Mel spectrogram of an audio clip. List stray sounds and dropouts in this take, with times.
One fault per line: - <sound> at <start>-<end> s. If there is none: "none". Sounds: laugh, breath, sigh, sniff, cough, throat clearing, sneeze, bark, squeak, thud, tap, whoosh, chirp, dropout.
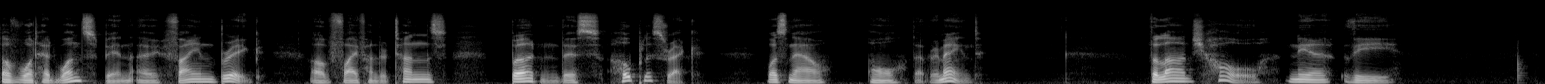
- thud at 15.1-15.3 s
